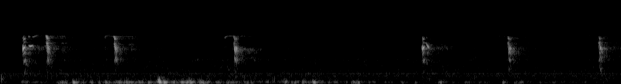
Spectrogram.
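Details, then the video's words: Falcon voice heard nearby in Trzebież, Poland, 3 January 2023 at 12:28: spaced, rasping single and double notes, loud then fading gaps of over a second, with low rumbling noise in the background. "A falcon's voice is heard nearby"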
